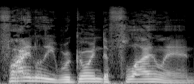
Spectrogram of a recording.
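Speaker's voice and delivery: high, eager, excited exclamation. A wife speaks to her husband, exclaiming. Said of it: "I exclaimed".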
